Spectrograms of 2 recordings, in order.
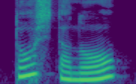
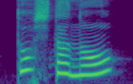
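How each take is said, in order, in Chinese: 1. 这句话是用担心、关心的语气问的。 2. 这句话是用明朗、轻快的语气问的。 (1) "很关心的问他怎么了" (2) "换了个语气问他说どうしたの？有什么好事发生吗？"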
